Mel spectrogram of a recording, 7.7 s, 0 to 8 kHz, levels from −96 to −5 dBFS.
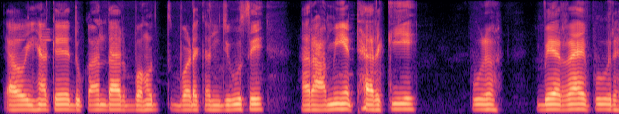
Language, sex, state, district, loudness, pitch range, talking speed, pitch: Chhattisgarhi, male, Chhattisgarh, Korba, -20 LUFS, 125-135 Hz, 125 wpm, 130 Hz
